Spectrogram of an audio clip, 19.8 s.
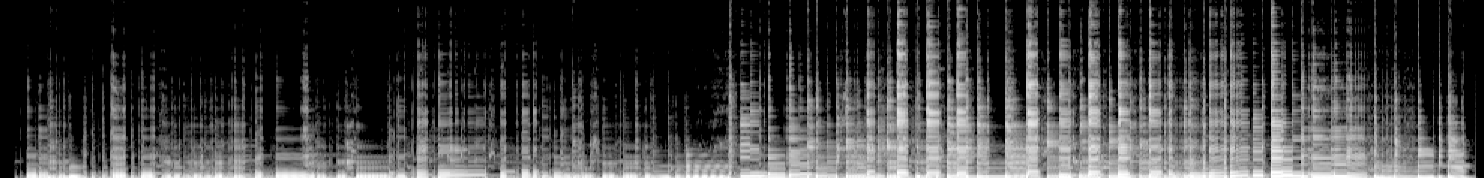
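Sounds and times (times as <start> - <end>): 
electric bass direct input: 0.2 - 19.7.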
